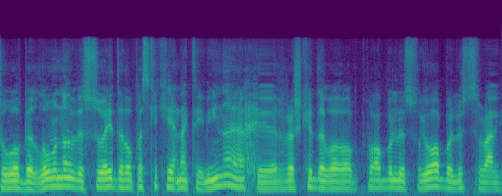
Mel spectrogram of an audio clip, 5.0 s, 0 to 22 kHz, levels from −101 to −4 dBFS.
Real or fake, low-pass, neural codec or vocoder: fake; 10.8 kHz; codec, 16 kHz in and 24 kHz out, 0.6 kbps, FocalCodec, streaming, 4096 codes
